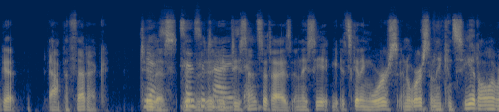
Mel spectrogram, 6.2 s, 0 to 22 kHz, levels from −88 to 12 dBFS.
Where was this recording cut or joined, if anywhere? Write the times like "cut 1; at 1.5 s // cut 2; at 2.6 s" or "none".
cut 1; at 2.2 s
